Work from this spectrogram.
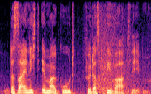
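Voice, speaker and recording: A man narrating a television documentary in calm, even scripted voice-over. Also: medium pitch, brisk, vocal fry, slight background noise.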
